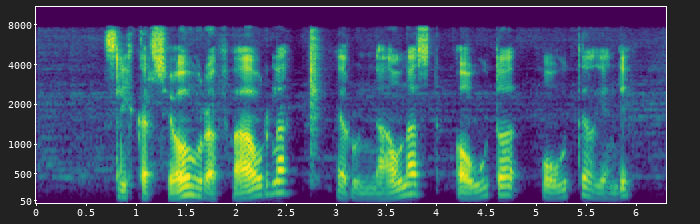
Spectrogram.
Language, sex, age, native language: Icelandic, male, 40-49, Russian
